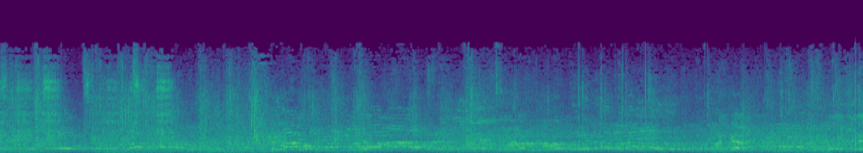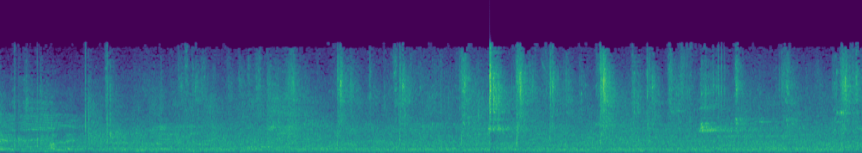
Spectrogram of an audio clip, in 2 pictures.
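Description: A large crowd murmurs in a big echoing hall.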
